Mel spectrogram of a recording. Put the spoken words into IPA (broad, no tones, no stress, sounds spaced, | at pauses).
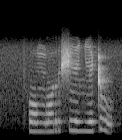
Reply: t̪ʰ o ŋ lˠ u r ʃ i e̯ ʎ i ʈ u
